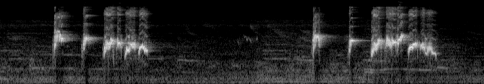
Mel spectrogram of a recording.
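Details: Two clear phrases of red-whiskered bulbul song, southern Thai master style, played to rouse caged birds: a couple of sharp opening notes followed by a fast run of rich, rolling whistles.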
